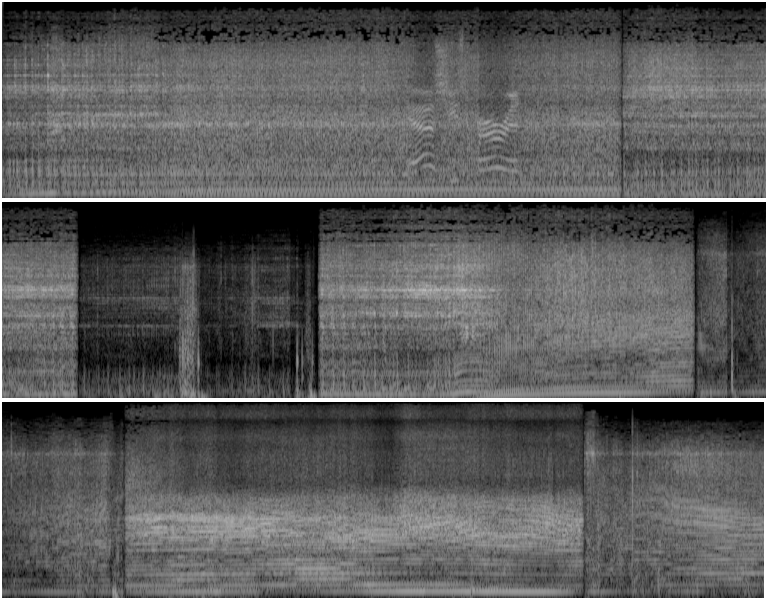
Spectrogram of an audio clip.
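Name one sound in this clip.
A small motor engine drones, then revs up and roars loudly.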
